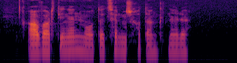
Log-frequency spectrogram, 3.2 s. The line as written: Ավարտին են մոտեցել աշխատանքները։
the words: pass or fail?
pass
